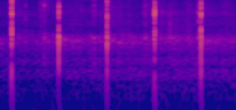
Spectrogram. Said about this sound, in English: Simon Says, clap your hands.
